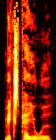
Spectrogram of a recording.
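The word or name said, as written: VÆKSTPERIODE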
